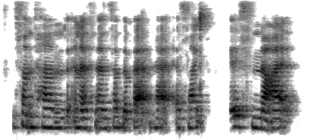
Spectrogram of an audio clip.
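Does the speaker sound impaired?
Yes: cerebral palsy; born two months premature.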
